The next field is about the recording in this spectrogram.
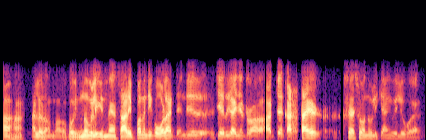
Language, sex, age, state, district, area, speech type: Malayalam, male, 30-45, Kerala, Alappuzha, rural, conversation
